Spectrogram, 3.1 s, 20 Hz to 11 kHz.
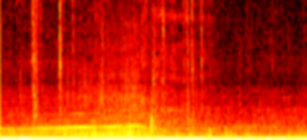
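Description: A 2003 Subaru WRX STi with the EJ207 engine drones under load while driving, a loud, steady engine hum inside the car with a pitch that rises slightly, then settles.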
